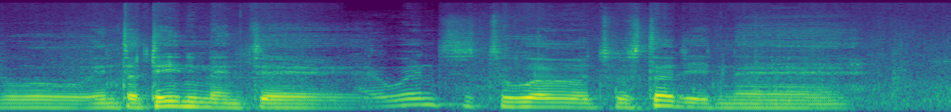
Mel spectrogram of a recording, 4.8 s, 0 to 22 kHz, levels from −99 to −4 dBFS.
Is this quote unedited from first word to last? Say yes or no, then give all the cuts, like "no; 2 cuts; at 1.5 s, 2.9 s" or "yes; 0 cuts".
no; 1 cut; at 2.2 s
